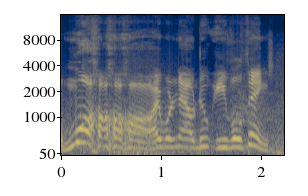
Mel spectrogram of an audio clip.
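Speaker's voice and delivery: mock evil cackle and villain line; a lightly voiced cartoon villain. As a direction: play a mustache-twirling baddie. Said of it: "twist their evil mustache and go".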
